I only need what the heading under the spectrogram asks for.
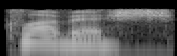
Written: clubbish

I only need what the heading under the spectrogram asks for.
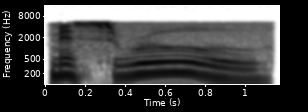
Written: misrule

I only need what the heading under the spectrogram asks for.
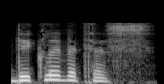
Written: declivitously

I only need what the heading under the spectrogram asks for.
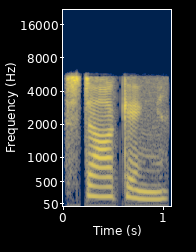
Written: stocking

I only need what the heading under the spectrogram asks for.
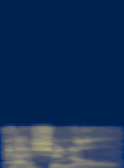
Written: passional

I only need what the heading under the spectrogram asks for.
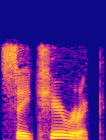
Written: satyric

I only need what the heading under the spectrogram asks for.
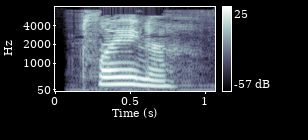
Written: plani

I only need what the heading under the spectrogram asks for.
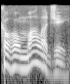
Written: cohomology

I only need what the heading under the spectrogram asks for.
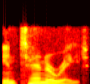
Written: intenerate

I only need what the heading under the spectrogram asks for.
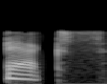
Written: ex

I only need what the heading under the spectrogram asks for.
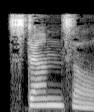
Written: stunsail

